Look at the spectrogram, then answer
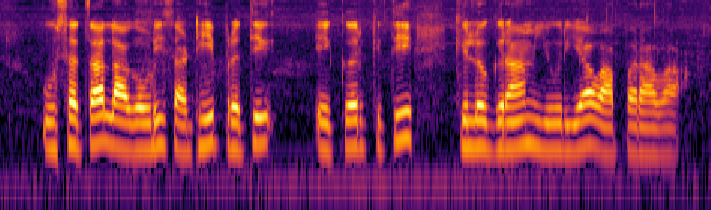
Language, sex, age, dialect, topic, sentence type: Marathi, male, 18-24, Standard Marathi, agriculture, question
